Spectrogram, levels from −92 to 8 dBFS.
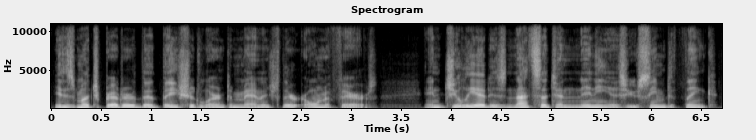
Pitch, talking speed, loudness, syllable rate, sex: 90 Hz, 225 wpm, -19 LUFS, 5.1 syllables/s, male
